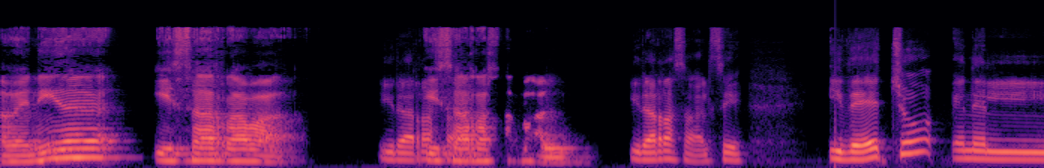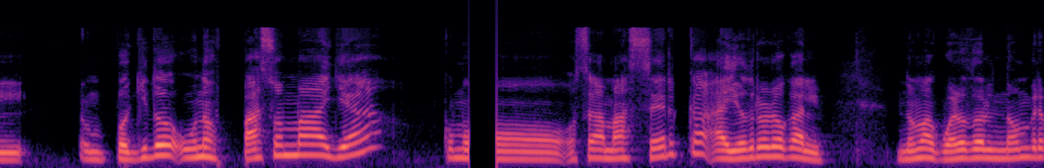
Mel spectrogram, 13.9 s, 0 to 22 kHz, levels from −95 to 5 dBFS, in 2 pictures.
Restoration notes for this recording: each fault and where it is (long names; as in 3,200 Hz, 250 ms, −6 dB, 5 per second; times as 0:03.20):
0:05.56: drop-out 3.2 ms
0:10.08–0:10.27: drop-out 186 ms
